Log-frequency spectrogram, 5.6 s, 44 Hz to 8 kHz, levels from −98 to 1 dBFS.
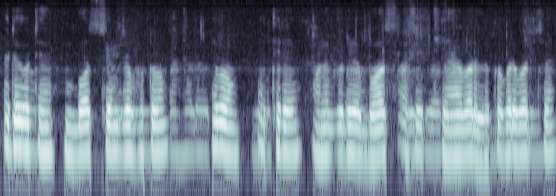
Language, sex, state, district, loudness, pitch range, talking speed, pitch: Odia, male, Odisha, Malkangiri, -16 LUFS, 135-145 Hz, 160 wpm, 140 Hz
